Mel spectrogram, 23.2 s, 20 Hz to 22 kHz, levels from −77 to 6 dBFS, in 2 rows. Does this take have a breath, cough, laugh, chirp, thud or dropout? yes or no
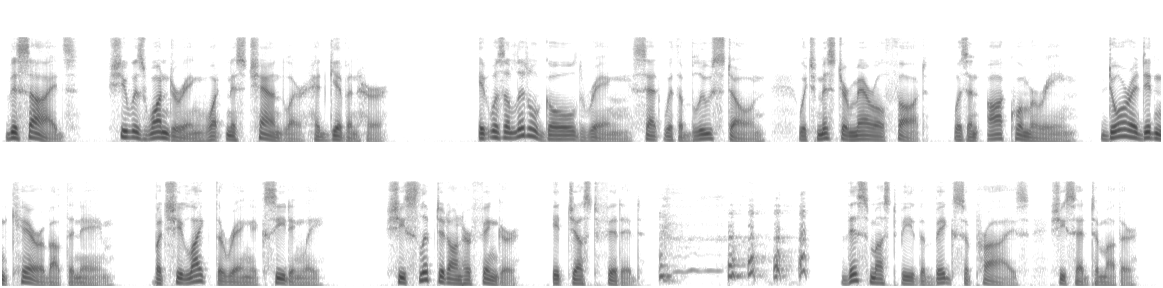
yes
